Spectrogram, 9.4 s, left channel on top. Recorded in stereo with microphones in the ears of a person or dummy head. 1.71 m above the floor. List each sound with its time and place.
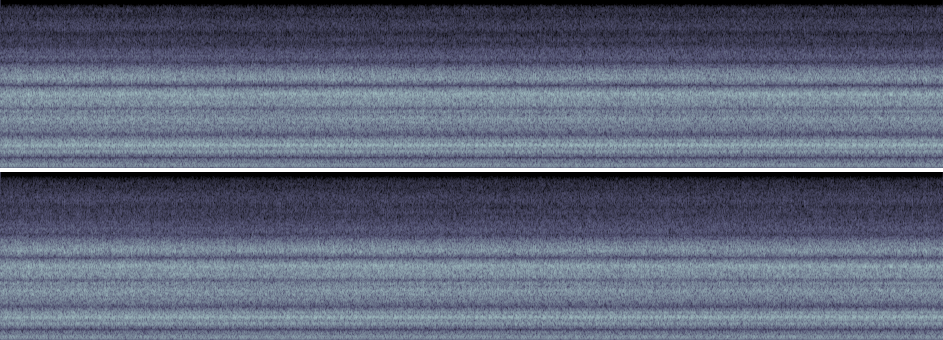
0.0 s a vehicle: centre (ahead or behind)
